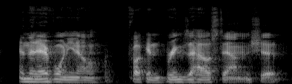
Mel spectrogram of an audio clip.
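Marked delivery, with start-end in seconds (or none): none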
